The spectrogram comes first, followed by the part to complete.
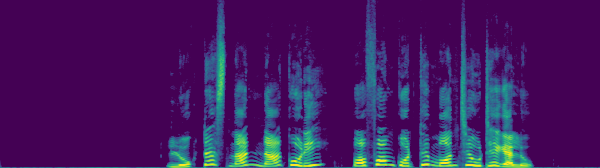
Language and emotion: Bengali, disgusted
